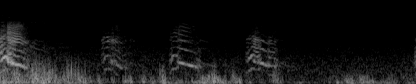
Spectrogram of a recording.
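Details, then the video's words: Gull calls at Batumi: a quick run of four short, harsh descending cries in the first three seconds, then quieter, with low-pitched background noise throughout. "Чайка морская,батуми | Sea gull,batumi | თოლია,ბათუმი| Gulls"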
